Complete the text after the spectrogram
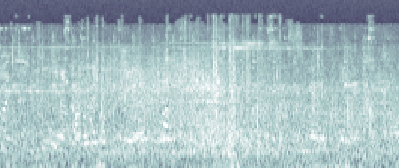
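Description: A crowd of people murmurs outdoors.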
